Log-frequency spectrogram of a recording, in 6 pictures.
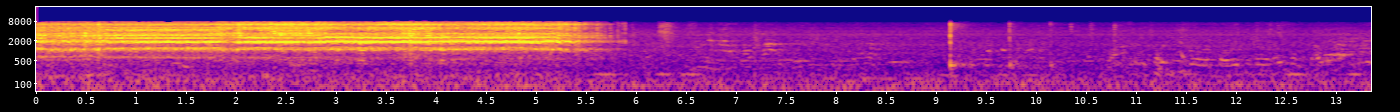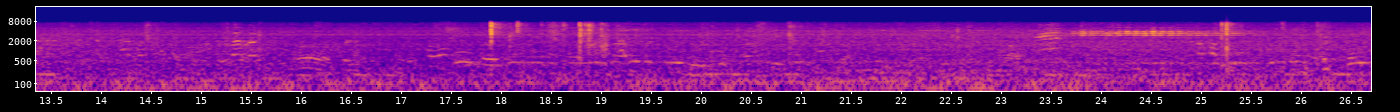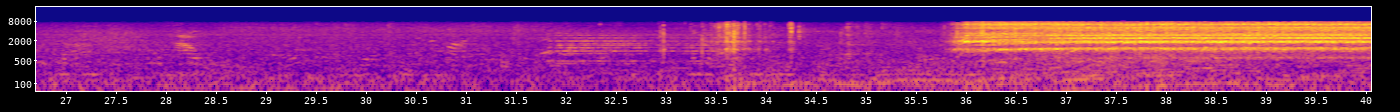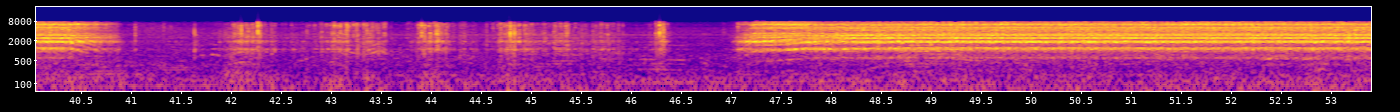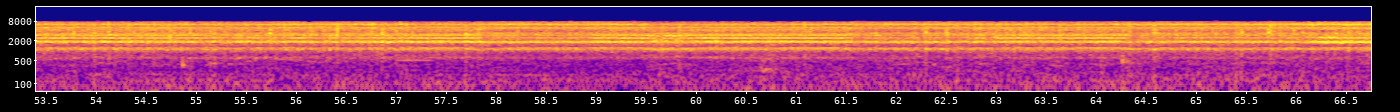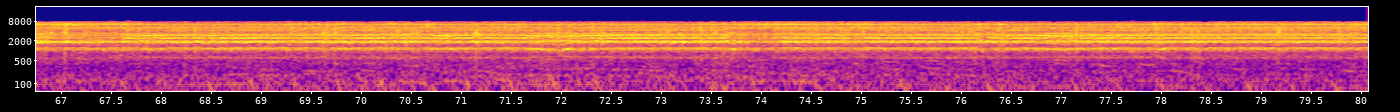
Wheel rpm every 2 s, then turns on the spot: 160, 160, 100, 0, 0, 0, 0, 0, 0, 0, 0, 0, 0, 0, 0, 0, 10, 10, 140, 160, 30, 20, 10, 60, 160, 160, 160, 160, 160, 160, 160, 160, 160, 160, 160, 160, 160, 160, 160, 160.
40-46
